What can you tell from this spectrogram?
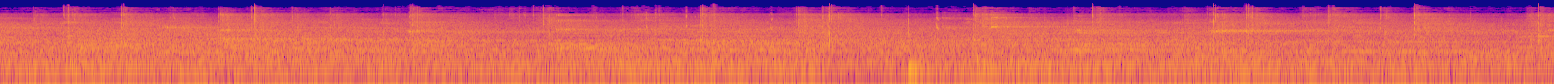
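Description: Badminton rally: racket strings hitting the shuttlecock with sharp clicks every second or two, with shoes squeaking on the court floor and the steady background of a large sports hall.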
